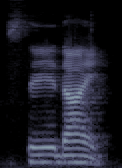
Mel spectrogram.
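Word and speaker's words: 盛大: Đọc là sedai.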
